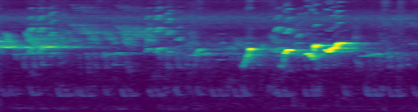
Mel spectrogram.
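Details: Black-naped oriole lure call: a quick run of upward-sweeping, squeaky chirps grows louder toward the end, set against steady high twittering and a fast, regular lower pulsed series.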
